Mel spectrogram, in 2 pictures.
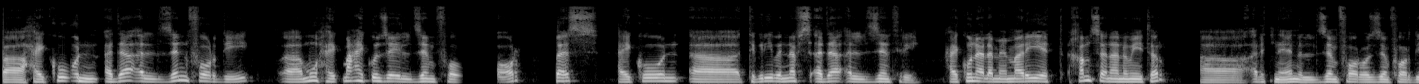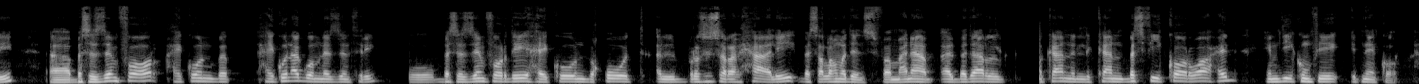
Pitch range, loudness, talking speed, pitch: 120-145 Hz, -20 LUFS, 145 wpm, 130 Hz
